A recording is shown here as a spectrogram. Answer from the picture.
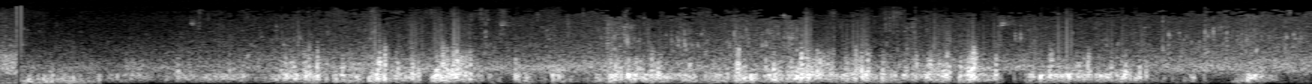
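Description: Wind buffeting the microphone in irregular gusts, with crackling.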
